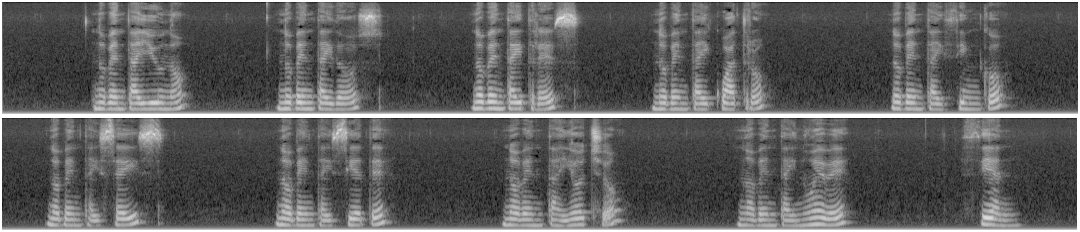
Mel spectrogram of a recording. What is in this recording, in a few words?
Numbers 90 110, spanish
